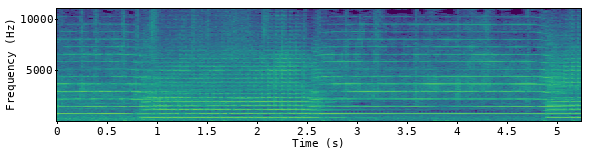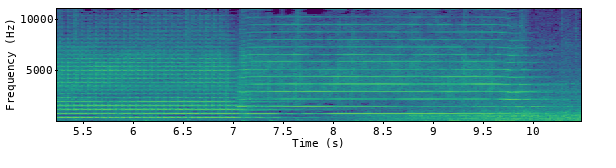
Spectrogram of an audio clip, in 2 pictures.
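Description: A restored train, running again after ten years, arrives along track 2 with a loud, sustained horn blast. The chord-like tone shifts between a fuller two-note sound and a single higher note over several long stretches.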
